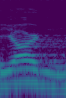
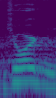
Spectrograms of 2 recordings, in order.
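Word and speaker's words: ירדן: hits below sea level the jews would have pronounced it yard the yard and river not the jordan river but the yard and river and that word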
